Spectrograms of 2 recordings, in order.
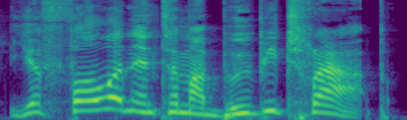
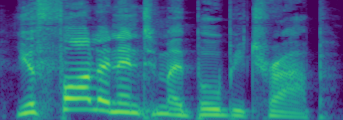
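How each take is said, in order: First: It is said in a Scottish accent. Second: It is said in an Irish accent.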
